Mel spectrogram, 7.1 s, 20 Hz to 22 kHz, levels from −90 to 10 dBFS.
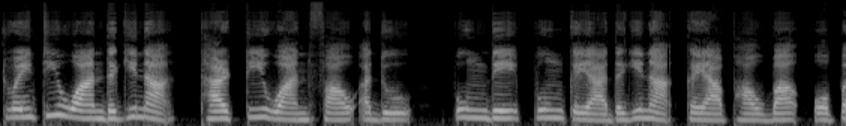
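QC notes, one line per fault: Throughout, Opus compression: the speech sounds grainy and rough, with noisy texture in place of clean harmonics, yet the top end reaches about 20.3 kHz. This likely comes from music-mode Opus at a low rate, around 24 kbps, filling starved bands with folded or noise content.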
